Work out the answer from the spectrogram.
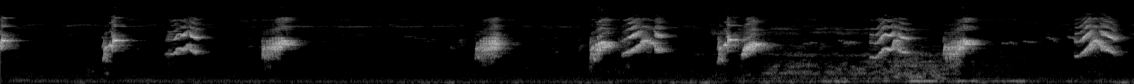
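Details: A pair of caged Asian pied starlings calling: harsh, squawky notes and scratchy chattering phrases repeated every second or so, loud against a quiet background with faint low rumble.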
